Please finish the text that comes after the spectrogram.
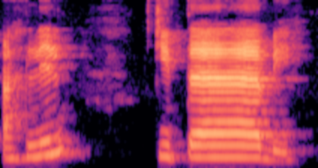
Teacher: کاف کو باریک، تا کو لمبا کریں گے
